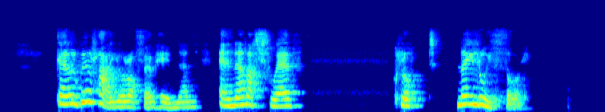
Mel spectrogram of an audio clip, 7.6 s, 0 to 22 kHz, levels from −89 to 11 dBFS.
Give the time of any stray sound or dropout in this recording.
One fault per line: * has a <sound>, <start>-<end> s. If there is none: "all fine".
all fine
